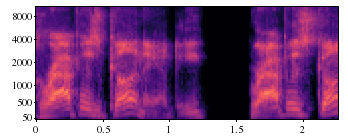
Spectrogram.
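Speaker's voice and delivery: plain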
